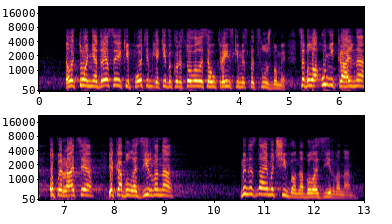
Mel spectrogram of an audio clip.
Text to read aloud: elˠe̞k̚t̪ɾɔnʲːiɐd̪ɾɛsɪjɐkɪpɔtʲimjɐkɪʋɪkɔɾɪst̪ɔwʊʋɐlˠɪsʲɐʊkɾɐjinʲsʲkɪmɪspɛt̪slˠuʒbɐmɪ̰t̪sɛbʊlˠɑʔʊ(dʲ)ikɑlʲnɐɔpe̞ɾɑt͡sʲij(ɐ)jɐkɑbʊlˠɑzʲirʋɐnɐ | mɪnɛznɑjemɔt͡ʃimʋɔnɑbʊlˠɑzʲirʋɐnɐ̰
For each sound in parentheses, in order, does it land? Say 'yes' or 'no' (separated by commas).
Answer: no, yes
